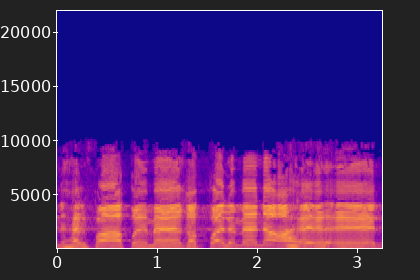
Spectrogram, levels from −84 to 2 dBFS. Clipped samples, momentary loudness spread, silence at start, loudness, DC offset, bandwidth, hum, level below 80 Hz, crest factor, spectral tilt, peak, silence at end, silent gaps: under 0.1%; 4 LU; 0 s; -16 LUFS; under 0.1%; 10 kHz; none; -72 dBFS; 16 dB; 0 dB/octave; -2 dBFS; 0 s; none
